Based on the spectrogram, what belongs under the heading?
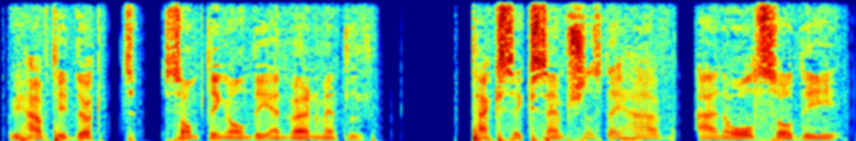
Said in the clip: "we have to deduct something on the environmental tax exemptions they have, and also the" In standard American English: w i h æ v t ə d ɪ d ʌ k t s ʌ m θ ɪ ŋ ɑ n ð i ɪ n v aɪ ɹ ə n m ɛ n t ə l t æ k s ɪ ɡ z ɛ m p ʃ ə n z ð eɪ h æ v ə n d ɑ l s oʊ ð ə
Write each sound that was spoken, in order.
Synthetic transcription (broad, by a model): w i h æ v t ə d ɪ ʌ k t s ʌ m θ ɪ ŋ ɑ n ð i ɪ n v aɪ ɹ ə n m ɛ n t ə l t æ k s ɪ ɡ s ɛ m p ʃ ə n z ð eɪ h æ v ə n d ɑ l s oʊ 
